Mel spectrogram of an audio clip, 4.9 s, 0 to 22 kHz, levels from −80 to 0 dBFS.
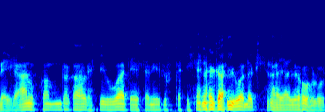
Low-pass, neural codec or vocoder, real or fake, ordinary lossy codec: none; codec, 24 kHz, 3.1 kbps, DualCodec; fake; none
